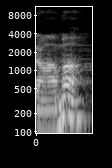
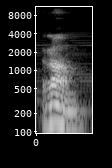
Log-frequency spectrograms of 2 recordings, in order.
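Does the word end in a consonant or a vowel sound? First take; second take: vowel; consonant. First: The word ends with a full final vowel. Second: The word ends on a consonant, vowel dropped. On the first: This is the Sanskrit form. "we might say Rama in Sanskrit" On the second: This is the Hindi form. "in Hindi they would say Ram"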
